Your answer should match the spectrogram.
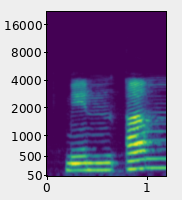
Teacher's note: Amba nun sukun nun mati bertemu dengan ba iklab. Jadi bacanya amba sifatnya mimnya keluar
